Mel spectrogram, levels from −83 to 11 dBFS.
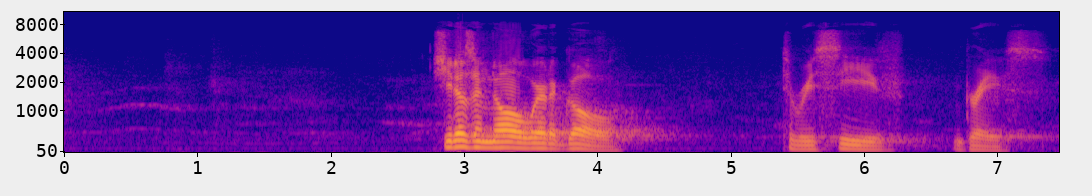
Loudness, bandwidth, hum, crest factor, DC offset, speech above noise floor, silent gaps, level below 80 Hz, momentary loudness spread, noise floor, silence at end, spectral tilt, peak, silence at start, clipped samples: -16 LUFS; 8.6 kHz; none; 18 dB; under 0.1%; 42 dB; none; -50 dBFS; 23 LU; -57 dBFS; 0.15 s; -6.5 dB/octave; 0 dBFS; 2.8 s; under 0.1%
